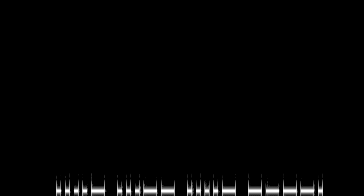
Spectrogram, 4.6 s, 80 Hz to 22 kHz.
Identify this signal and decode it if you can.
Morse code, heard as a keyed tone, about 22 wpm, 700 Hz. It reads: 4349
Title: Numbers - 4-Digit 22wpm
